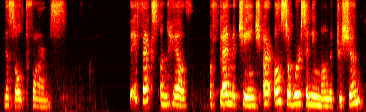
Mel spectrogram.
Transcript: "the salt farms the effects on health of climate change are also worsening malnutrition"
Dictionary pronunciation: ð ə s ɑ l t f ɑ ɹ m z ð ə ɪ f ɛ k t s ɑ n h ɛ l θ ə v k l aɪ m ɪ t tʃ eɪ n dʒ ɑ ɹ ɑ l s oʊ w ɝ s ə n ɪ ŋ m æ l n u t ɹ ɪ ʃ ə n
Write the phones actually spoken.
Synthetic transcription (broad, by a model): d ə s ɑ l t f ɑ ɹ m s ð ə ɪ f ɛ k t s ɑ n h ɛ l θ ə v k l aɪ m ɪ t tʃ eɪ n dʒ ɑ ɹ ɑ l s oʊ w ɝ s ə n ɪ ŋ m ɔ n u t ɹ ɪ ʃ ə n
